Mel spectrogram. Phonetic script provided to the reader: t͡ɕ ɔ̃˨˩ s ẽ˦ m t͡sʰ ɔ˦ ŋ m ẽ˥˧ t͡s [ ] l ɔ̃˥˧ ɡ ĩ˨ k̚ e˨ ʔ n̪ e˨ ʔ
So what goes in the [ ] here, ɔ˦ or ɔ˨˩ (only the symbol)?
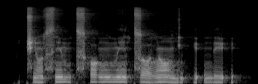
ɔ˨˩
